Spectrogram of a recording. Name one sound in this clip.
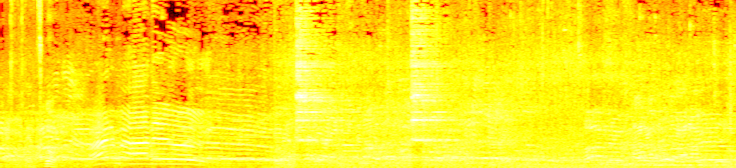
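Several people murmur quietly.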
